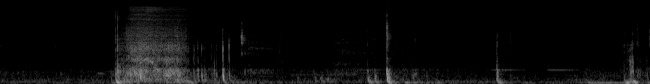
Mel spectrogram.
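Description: Close handling noise: a brief rustle about a second in as the camera is moved, then scattered light clicks and knocks from a plastic action figure being handled and set toward a toy wrestling ring.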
